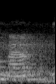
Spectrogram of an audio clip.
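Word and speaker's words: ma'am: अब इसी तरह एक वर्ड होता है MADAM, तो इसको हम मैम बोलते हैं। तो ये DA यहाँ से काटा जाता है तो फिर हम क्या कहते हैं, मैम।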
